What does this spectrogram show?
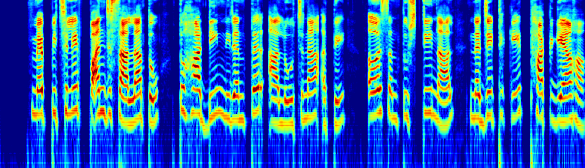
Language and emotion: Punjabi, disgusted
